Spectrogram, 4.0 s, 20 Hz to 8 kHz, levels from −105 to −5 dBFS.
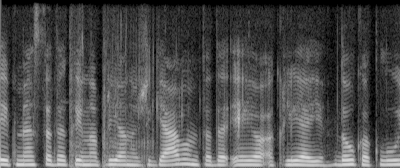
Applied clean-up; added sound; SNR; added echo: neural mask model RNNoise.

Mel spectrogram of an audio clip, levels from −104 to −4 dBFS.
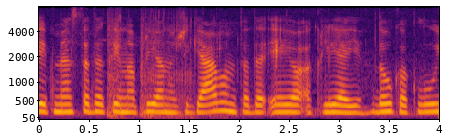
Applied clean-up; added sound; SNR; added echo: none; Fart; 18 dB; none.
